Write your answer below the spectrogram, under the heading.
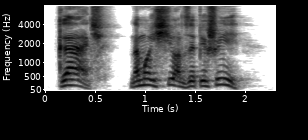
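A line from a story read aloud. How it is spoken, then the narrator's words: Shouted. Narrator (Russian): крикнул Рустам бармену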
